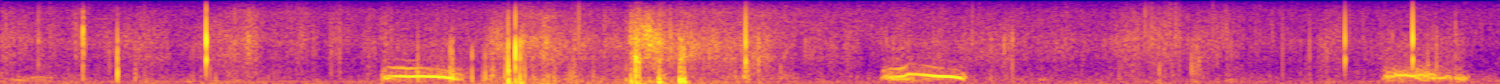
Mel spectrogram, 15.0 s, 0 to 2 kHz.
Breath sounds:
3.74-4.66 s: wheeze
8.78-9.70 s: wheeze
13.84-14.76 s: wheeze

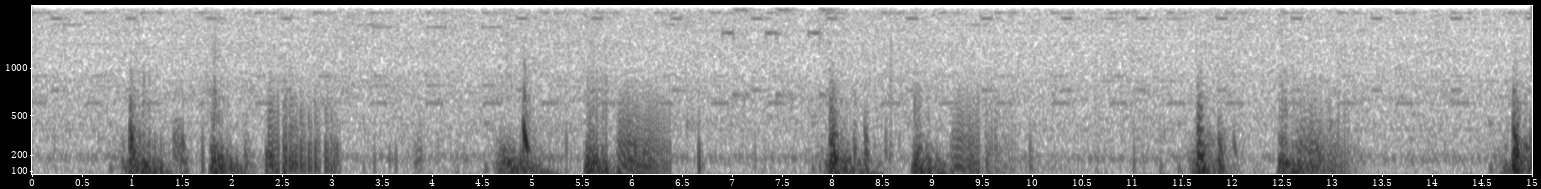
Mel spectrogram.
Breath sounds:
4.45-5.47 s: inhalation
4.45-5.47 s: crackles
5.49-6.44 s: wheeze
5.49-6.58 s: exhalation
7.82-8.77 s: inhalation
7.82-8.77 s: crackles
8.78-9.56 s: wheeze
8.78-10.10 s: exhalation
11.52-12.44 s: inhalation
11.52-12.44 s: crackles
12.45-13.62 s: exhalation

